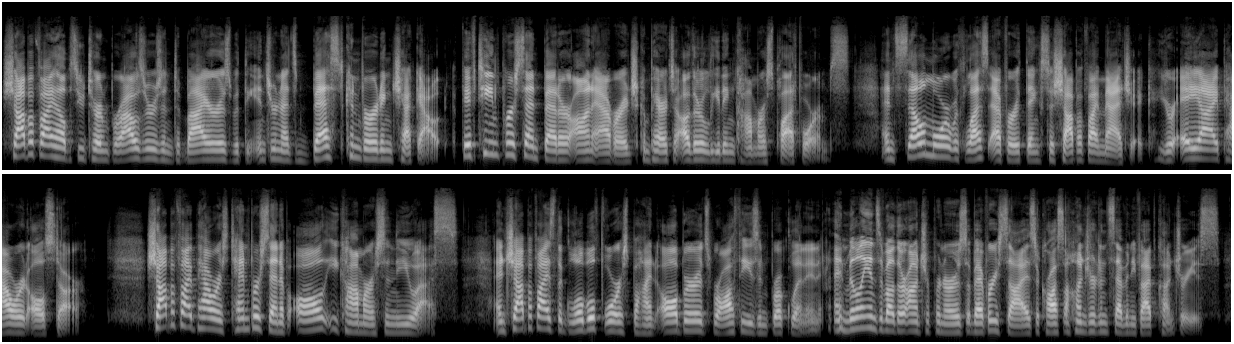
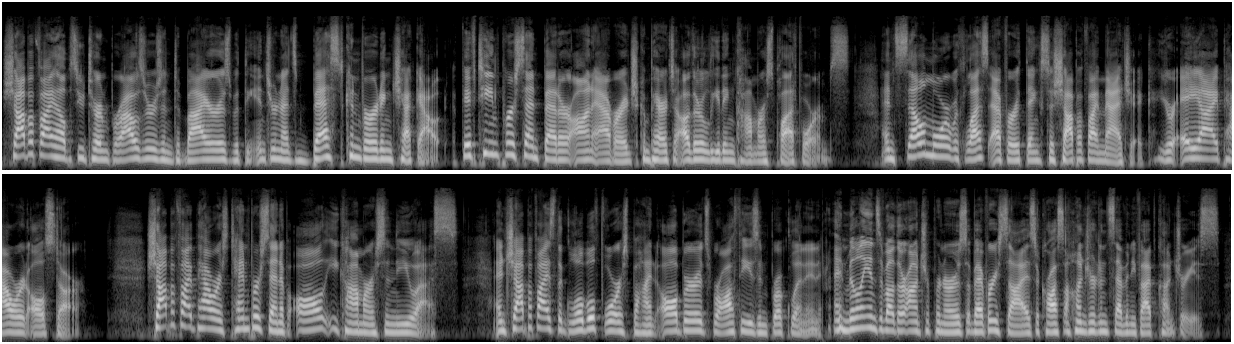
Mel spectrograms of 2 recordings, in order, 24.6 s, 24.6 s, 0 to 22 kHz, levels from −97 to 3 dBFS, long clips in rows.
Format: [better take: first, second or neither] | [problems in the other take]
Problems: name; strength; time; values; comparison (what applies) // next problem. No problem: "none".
second | thin; very; fading below 450 Hz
